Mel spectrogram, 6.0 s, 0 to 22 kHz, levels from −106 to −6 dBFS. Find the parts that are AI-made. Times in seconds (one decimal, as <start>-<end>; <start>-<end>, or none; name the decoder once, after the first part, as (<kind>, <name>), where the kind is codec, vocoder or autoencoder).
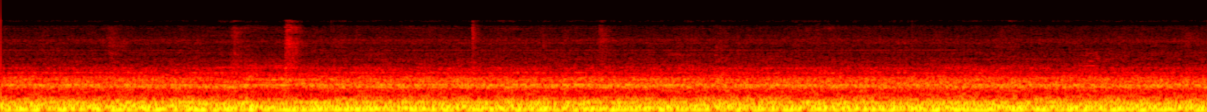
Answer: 1.0-1.6 (codec, SNAC)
